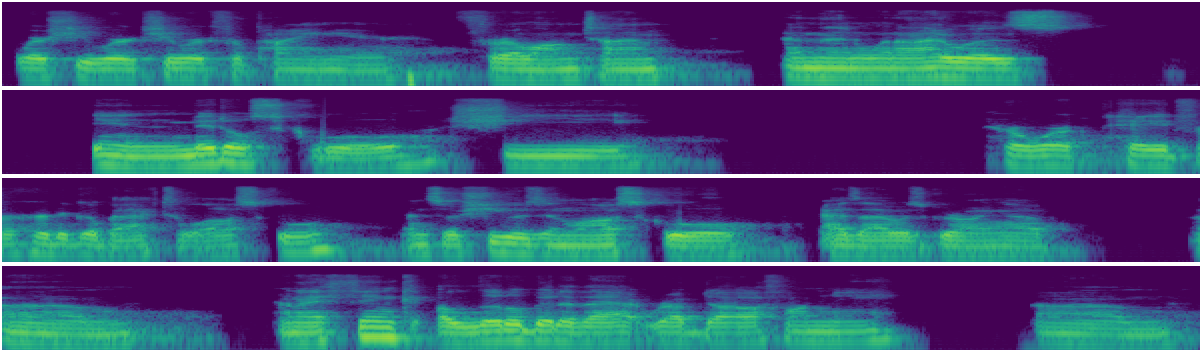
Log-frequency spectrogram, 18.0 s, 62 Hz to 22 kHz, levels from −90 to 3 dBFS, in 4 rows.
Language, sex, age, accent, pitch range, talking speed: English, male, 20-39, American, 100-115 Hz, 190 wpm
